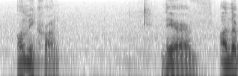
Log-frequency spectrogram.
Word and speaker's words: omicron: simplest form it becomes omicron omicron so it's a short o short and sharp omicron there are other pronunciations like omicron omicron and others but personally i would work with omicron and in fact in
